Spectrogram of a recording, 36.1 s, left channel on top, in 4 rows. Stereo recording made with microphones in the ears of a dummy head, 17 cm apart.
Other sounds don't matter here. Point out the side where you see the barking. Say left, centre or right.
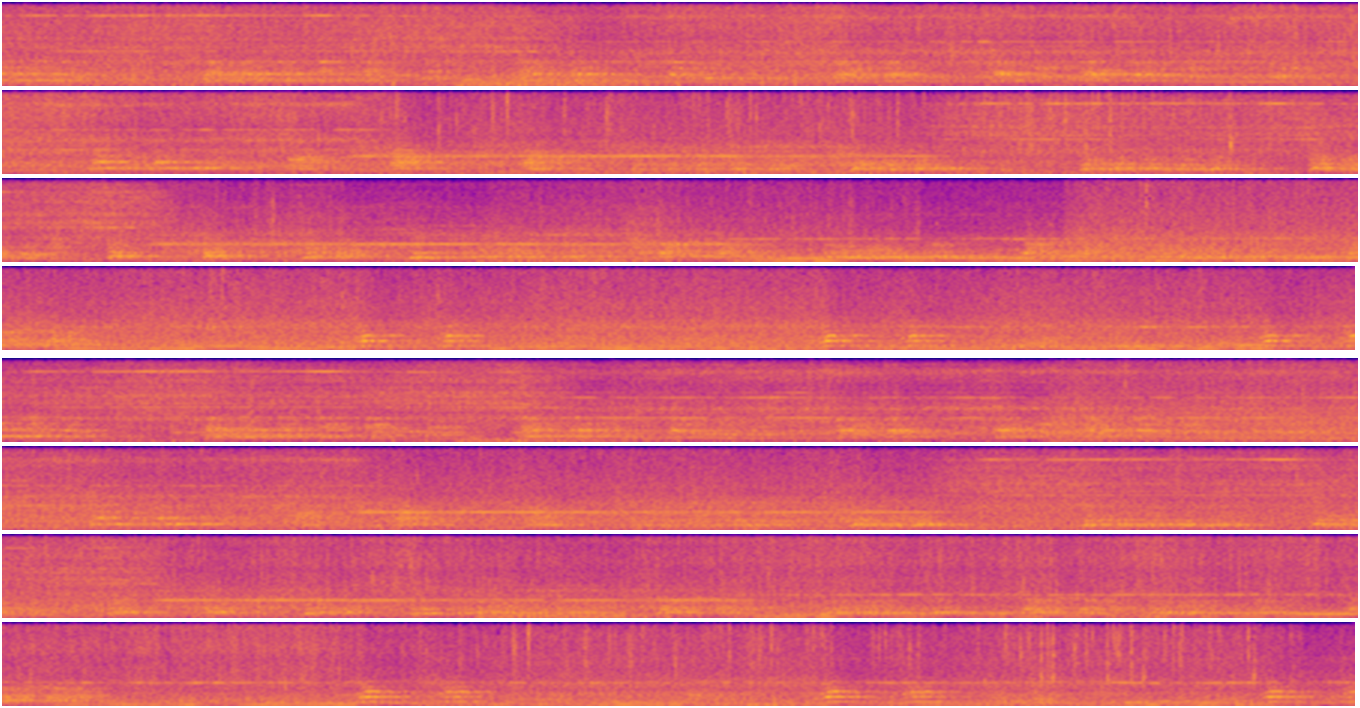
left.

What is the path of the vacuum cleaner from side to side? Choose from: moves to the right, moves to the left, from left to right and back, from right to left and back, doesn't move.
doesn't move.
